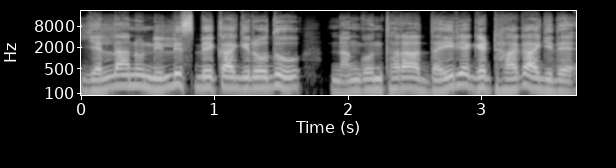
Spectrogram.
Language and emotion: Kannada, fearful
